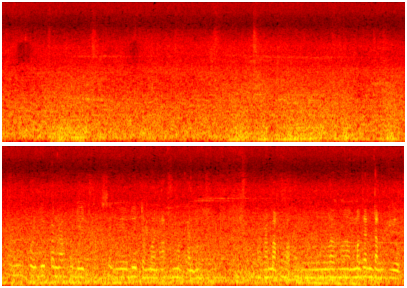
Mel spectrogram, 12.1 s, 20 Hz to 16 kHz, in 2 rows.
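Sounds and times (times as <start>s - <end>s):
faint distant city noise: 0.0s - 12.0s
wind buffeting microphone: 0.0s - 12.0s.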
